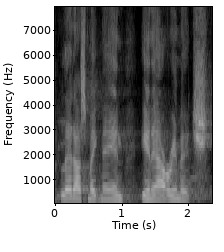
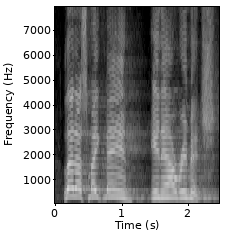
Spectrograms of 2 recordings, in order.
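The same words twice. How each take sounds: First: Softer, lower reading of the verse; quiet scripture. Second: Loud declaration of the verse; preached scripture. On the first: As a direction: say it gently, reflective. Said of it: "quiet restated scripture". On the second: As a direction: proclaim it to the room. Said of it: "loud preached scripture". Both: Real, not acted.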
